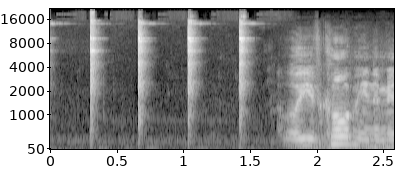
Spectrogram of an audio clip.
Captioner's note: metallic tinking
